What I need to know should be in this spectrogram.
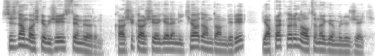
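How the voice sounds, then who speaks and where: A cold, grimly menacing young nobleman, voiced by a male audiobook reader, clipped and hard in every line. His voice sits a little higher and pushes a little louder than the narration around it. The recording is dry and close, with no room sound. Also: expressive, a little fast, dry recording, natural voice. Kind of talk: audiobook character reading.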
